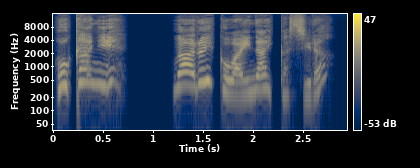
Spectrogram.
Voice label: growth, jp; sherinu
